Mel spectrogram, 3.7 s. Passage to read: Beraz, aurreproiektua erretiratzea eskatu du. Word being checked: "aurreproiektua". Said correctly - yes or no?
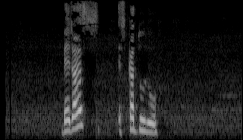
no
